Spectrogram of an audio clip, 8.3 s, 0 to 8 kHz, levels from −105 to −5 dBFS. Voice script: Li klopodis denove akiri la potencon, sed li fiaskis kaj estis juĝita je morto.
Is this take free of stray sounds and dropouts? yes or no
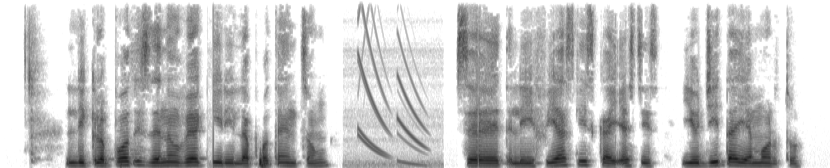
no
